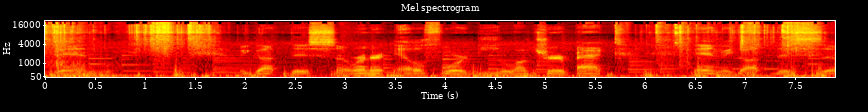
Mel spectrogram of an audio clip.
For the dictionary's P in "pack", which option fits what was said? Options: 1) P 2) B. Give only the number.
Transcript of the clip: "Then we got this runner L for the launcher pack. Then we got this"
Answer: 2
